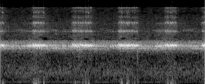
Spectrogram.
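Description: Cricket chirping sound effect: a loud, steady, high trill that swells about twice a second. This is the stock "crickets" gag for an awkward silence.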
